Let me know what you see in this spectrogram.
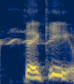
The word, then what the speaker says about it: Thicke: I've heard you all repeatedly pronouncing the E at the end, making Thicke rhyme with sticky. If you say, sorry. – That's it. Andy's gone. – Well, we had a good run. – If you're saying it this way for comedic effect, please disregard this note. If not, allow me to point out the E at the end of Thicke is silent.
